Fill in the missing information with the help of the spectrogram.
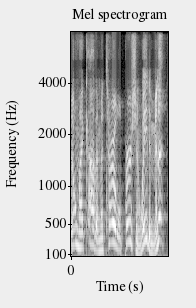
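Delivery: high, loud, quick fretting that catches itself; mock self-reproach. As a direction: fret in a rush, then pull up short.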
